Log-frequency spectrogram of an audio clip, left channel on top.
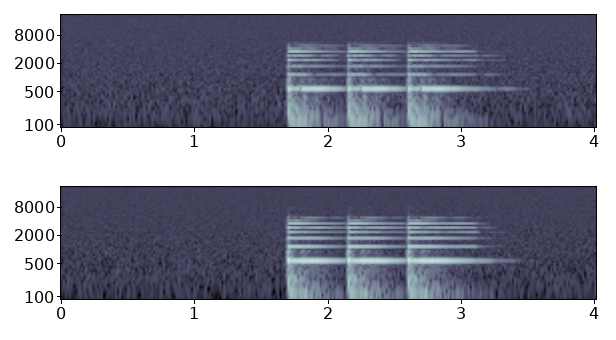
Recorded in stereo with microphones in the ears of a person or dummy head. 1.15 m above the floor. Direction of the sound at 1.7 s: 30° right (ahead or behind).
